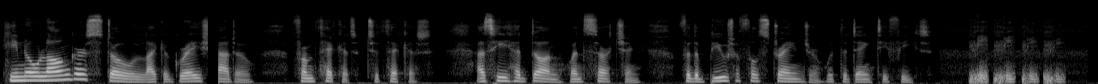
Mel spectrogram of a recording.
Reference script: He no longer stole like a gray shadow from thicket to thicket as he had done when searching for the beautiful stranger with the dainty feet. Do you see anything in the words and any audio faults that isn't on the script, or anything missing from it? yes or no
yes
